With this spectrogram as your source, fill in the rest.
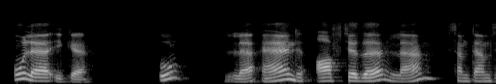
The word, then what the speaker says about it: أولئك: And when it comes to أولئك, you don't pronounce this wow. So this wow here, you don't pronounce. So it's أولئك.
